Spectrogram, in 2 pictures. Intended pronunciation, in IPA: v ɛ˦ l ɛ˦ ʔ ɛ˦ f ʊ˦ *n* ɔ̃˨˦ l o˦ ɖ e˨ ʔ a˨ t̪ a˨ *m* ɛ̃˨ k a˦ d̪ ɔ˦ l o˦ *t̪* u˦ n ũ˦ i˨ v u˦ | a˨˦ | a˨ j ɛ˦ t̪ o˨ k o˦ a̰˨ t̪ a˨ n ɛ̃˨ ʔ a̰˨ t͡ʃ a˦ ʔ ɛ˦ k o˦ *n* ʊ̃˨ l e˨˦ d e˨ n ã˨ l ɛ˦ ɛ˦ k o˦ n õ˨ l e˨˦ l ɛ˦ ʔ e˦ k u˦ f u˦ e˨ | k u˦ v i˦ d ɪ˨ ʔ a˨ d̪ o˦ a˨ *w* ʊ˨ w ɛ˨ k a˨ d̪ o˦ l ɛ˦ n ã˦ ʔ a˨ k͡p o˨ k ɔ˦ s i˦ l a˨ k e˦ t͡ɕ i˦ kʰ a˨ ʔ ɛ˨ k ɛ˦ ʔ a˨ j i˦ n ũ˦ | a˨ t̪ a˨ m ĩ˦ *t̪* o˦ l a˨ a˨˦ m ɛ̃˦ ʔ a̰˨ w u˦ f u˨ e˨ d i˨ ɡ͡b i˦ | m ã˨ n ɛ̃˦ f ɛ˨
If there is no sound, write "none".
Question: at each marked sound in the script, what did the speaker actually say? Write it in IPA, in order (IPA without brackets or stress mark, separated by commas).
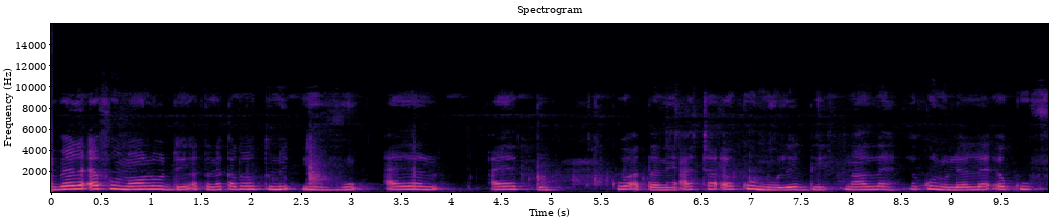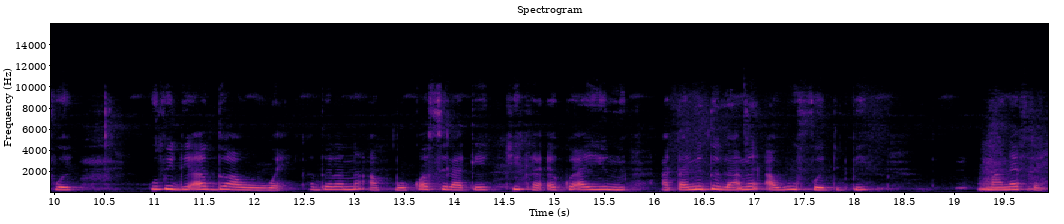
n, n, t̪, n, w, d̪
